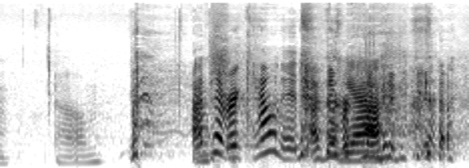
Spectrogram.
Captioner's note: chuckles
